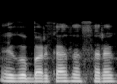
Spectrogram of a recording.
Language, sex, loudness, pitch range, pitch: Bhojpuri, male, -14 LUFS, 140-150 Hz, 145 Hz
